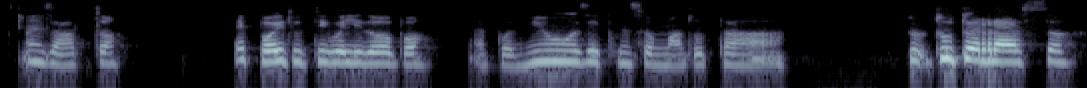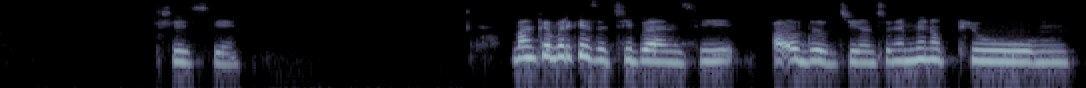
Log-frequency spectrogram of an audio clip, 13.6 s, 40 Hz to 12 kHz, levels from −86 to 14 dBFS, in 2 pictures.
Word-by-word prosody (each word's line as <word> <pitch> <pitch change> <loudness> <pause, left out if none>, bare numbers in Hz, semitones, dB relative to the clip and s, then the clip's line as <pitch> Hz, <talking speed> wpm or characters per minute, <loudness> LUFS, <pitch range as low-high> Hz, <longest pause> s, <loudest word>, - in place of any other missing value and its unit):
Esatto. 200 -2 -6 0.7
E 260 - -3
poi 230 -1 +5
tutti 225 -1 -4
quelli 215 -1 +2
dopo. 190 -2 -2 0.2
Apple 170 0 -10
Music, 225 0 0
insomma 190 -4 -7
tutta 185 +1 -7 0.7
tu - - -3
tutto 275 -1 +7
il 250 - +10
resto. 225 -1 +6 1.1
Sì, 225 -1 -7
sì. 205 -2 -14 1.7
Ma 285 - +1
anche 310 +2 +2
perché 310 +1 +1
se 250 -4 -5
ci 250 +3 -7
pensi, 230 0 -3 0.2
a - - 0
ad 240 -2 -1
oggi 220 -2 -4
non 215 -1 -5
c'è 230 +2 -9
nemmeno 250 +1 -2
più, 240 -1 -6 0.3
mhmm, 215 0 -7
220 Hz, 130 wpm, -24 LUFS, 200-235 Hz, 1.7 s, il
